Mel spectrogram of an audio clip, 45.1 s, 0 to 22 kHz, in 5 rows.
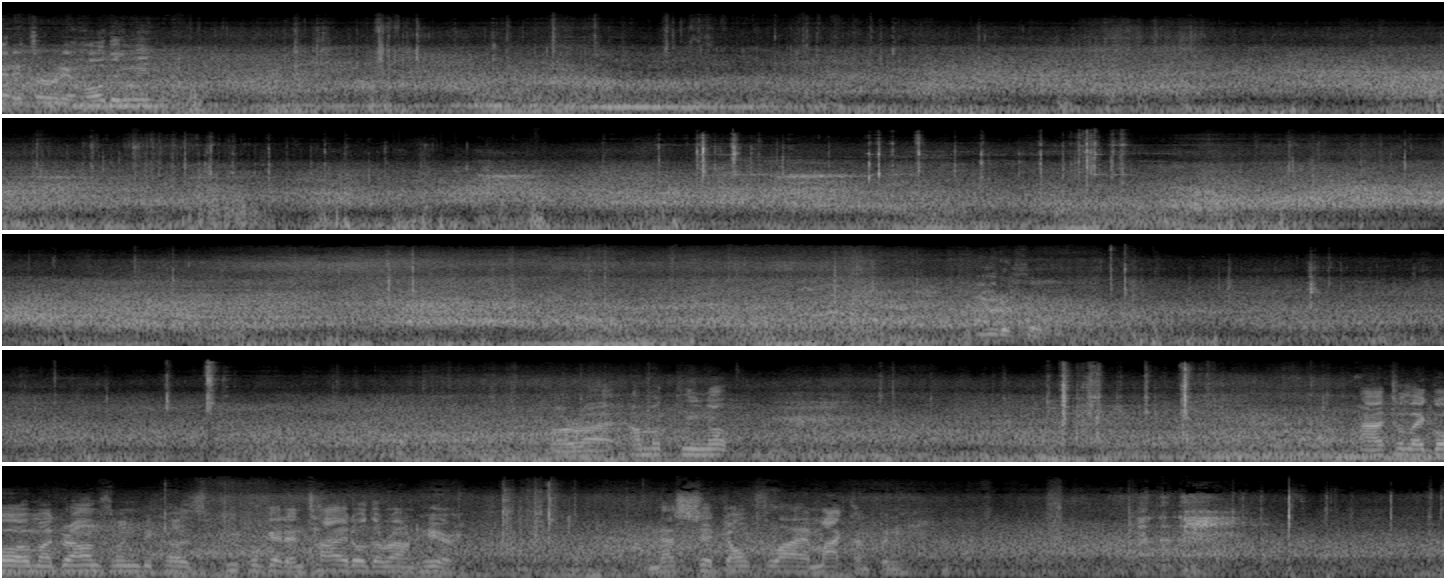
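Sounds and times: road traffic rumble: 0:00.0 - 0:45.0.

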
